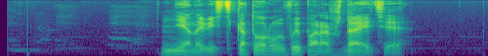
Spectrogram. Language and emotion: Russian, angry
